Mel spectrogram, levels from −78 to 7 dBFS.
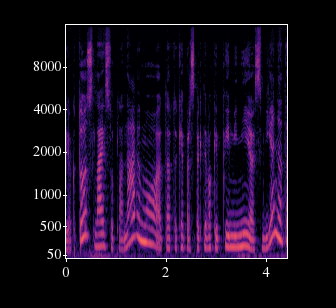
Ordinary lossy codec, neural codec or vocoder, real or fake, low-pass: Opus, 32 kbps; none; real; 14.4 kHz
